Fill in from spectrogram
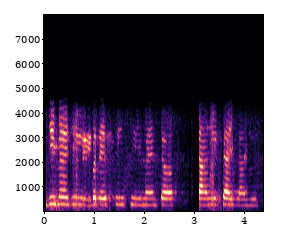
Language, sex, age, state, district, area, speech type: Punjabi, female, 18-30, Punjab, Barnala, urban, conversation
